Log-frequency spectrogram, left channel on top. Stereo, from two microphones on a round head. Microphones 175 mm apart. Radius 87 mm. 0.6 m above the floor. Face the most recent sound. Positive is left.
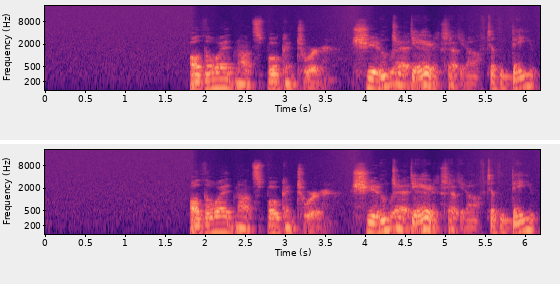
turn(degrees=-20)  # may be behind; listen again after turning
